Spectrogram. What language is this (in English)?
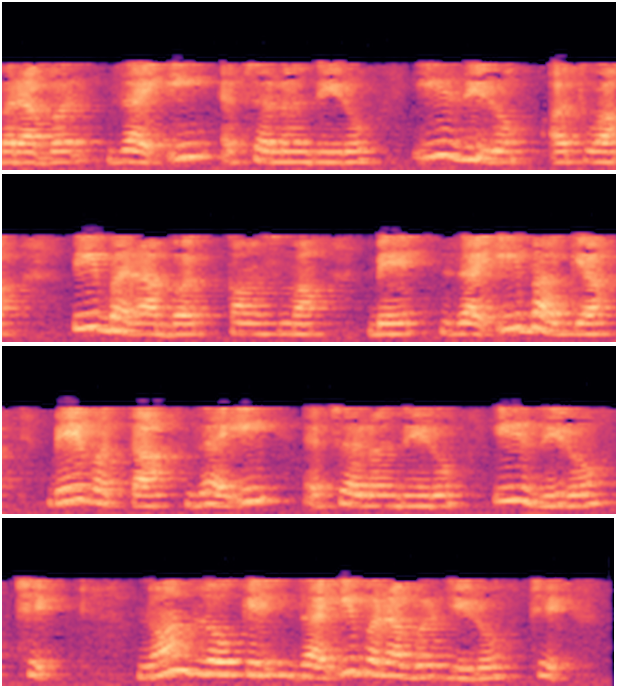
Gujarati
